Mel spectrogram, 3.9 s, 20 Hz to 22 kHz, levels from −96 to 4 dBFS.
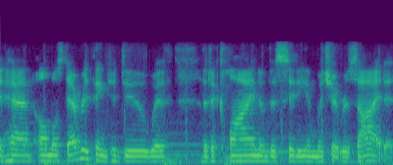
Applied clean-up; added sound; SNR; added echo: none; none; none; none.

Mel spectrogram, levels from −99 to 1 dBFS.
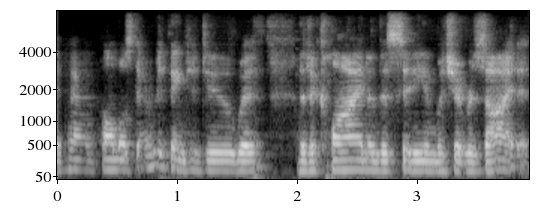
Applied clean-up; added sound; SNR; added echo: neural mask model DeepFilterNet 3.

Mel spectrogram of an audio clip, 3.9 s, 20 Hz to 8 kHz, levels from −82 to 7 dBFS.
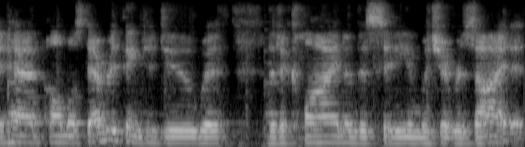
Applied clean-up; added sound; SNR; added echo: neural separator model SepFormer DNS4.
